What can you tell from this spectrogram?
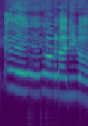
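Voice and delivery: hola, amigo high and loud; high loud mock greeting. Whole house greeting the friendly neighbor: high loud hello. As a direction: mimic their cheerful hello. Family greets him warmly.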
